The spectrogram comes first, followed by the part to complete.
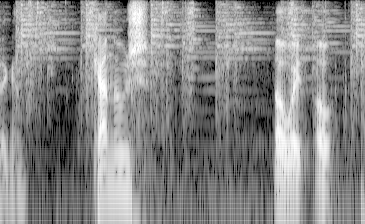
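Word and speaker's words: Kannauj: Kanuj. Oh, wait. Oh. Someone said it rhymes with... Was it judge?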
